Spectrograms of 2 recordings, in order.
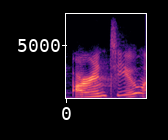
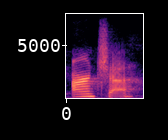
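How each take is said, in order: First: The second word is a full 'you'. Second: The second word is reduced to 'ya'. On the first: "instead of saying aren't you" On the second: "I'd say aren't ya"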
